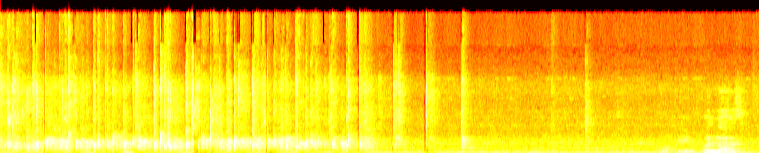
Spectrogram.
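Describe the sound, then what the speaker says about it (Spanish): Applause from an audience at a talk on UFOs, a dense burst of clapping for about four seconds that fades into quieter room noise with a few murmurs at the end. "Vamos a recibir con un fuerte aplauso a Luis Cap."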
